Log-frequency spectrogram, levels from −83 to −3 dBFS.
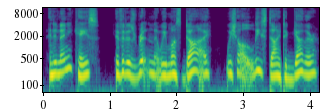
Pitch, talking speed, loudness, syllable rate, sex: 195 Hz, 260 wpm, -16 LUFS, 6.2 syllables/s, male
